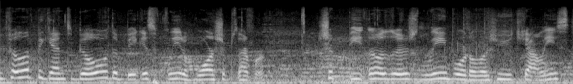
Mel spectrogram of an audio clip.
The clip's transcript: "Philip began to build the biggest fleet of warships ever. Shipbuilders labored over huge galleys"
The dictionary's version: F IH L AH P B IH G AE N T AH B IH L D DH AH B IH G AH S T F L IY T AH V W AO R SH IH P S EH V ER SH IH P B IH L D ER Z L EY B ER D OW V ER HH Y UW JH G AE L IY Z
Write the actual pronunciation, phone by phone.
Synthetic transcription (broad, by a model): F IH L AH P B IH G AE N T AH B IH L D DH AH B IH G AH S T F L IY T AH V W AO R SH IH P S EH V ER SH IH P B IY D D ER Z L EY B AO D OW V ER HH Y UW JH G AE L IY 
